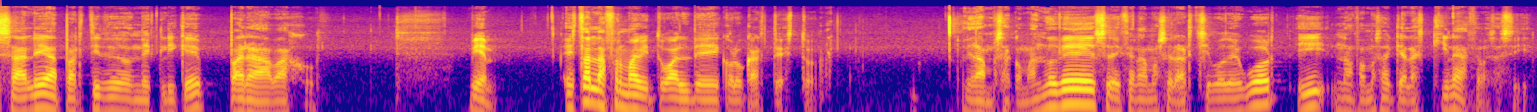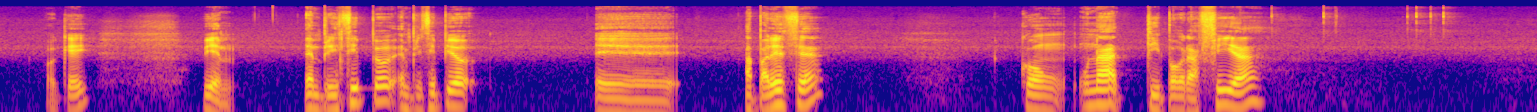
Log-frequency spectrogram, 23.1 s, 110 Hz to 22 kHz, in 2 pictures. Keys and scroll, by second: 20.9 space.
